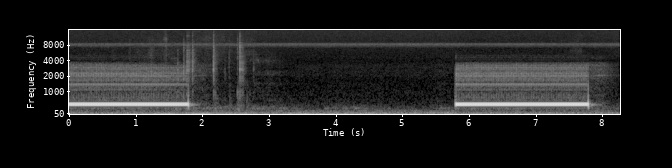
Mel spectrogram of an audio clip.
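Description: A telephone ringback tone on a call line: two long, steady buzzing rings, each about two seconds, separated by several seconds of quiet line hiss. No one speaks.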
